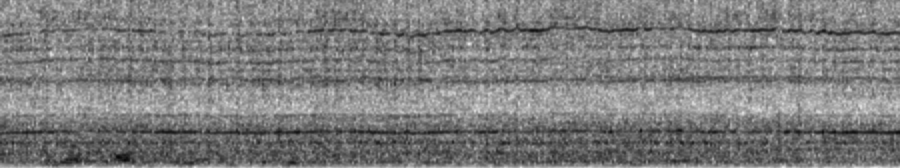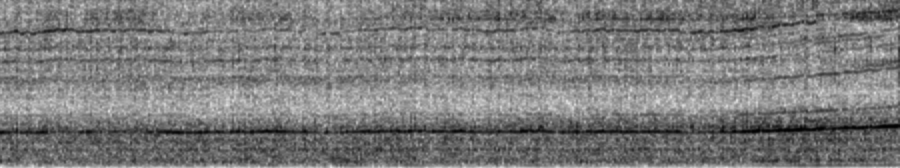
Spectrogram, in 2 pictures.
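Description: Loud, even high-pitched roar with no thump or rattle; the mill is grinding normally.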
